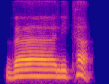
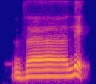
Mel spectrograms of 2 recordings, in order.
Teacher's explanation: But if you have to make a pause, you will pronounce it like this, dhalik. So your fatha has turned into a sukoon and you make a stop there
